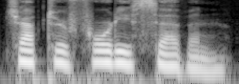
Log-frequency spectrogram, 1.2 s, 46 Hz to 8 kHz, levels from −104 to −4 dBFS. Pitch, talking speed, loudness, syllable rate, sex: 145 Hz, 150 wpm, -19 LUFS, 5.5 syllables/s, female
